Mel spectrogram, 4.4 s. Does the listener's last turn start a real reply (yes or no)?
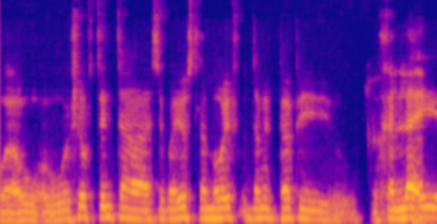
yes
